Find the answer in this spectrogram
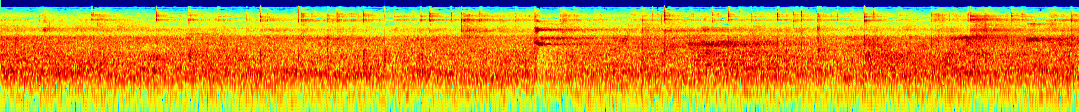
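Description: Table tennis balls clicking off bats and tables, scattered irregular pocks over a steady murmur of many voices in a large hall.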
